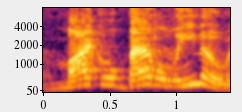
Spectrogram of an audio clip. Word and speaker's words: Battaglino: Michael Battaglino is here. You said the G is silent.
